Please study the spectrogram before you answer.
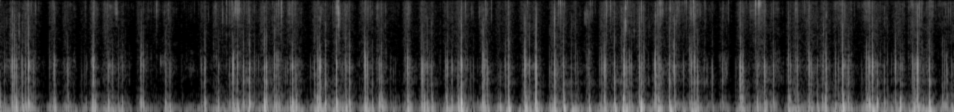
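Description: Long nails tap and scratch rapidly across the peel of a whole, solid fresh lemon held in both hands. The clip is a steady stream of quick, dull, low-heavy taps with soft scratchy brushes between them, each tap dying out almost instantly.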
